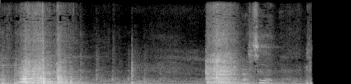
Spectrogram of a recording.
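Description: Hinged plastic hood of a Hunter benchtop brake lathe being lowered and knocking shut: a short clattering rustle lasting under a second, then a light click.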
